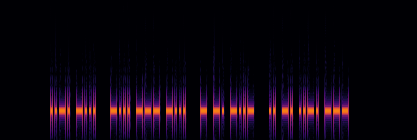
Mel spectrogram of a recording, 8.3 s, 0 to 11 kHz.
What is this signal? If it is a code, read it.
Morse code, heard as a keyed tone, about 27 wpm, 700 Hz. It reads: FB BOB TNX INFO
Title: Practice QSO - Exchange 3 - More Info - 28wpm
